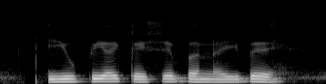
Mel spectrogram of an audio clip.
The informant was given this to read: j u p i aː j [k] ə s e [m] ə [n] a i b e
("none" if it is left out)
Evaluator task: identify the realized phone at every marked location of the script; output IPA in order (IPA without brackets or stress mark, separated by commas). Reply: k, b, n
